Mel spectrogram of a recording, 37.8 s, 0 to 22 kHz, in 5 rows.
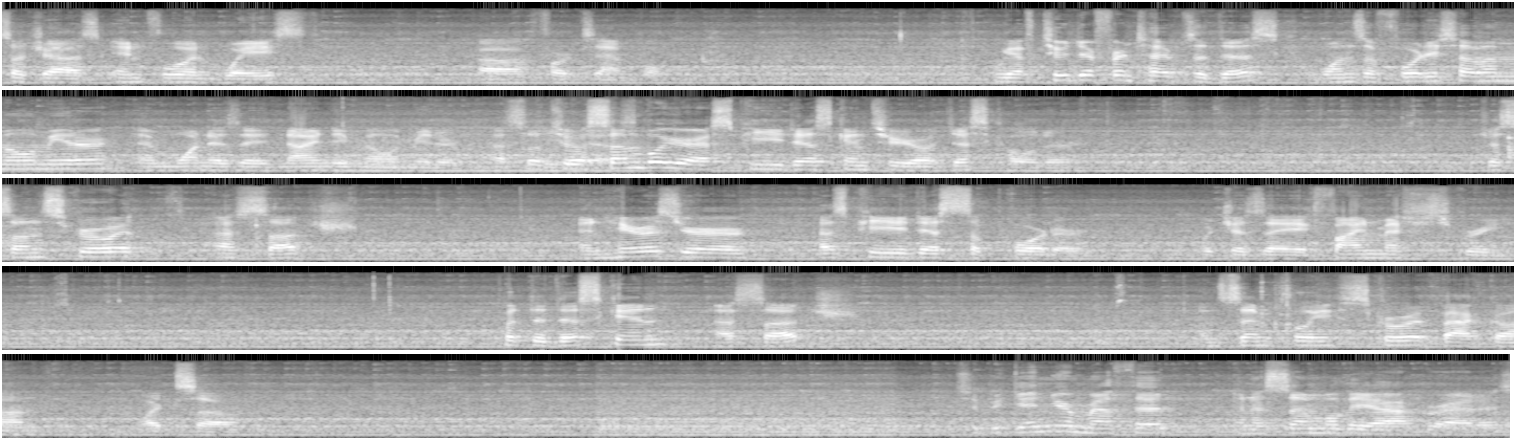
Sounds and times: Speech: 0.0 - 1.6, 2.4 - 3.4, 5.0 - 13.0, 15.0 - 16.9, 18.0 - 22.7, 25.2 - 27.0, 28.6 - 31.5, 35.0 - 37.7
Microwave oven: 0.0 - 37.7.

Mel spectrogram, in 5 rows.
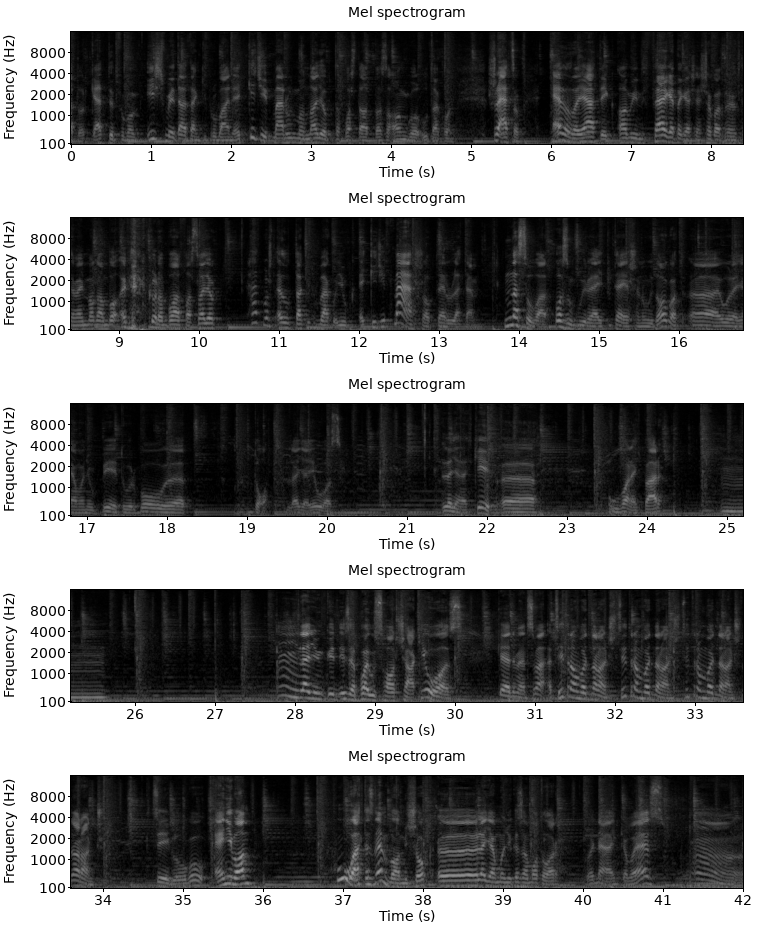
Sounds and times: Speech: 0.0 - 18.3, 19.0 - 20.2, 21.4 - 22.7, 23.5 - 24.3, 27.8 - 34.0, 34.6 - 35.9, 36.9 - 42.0
Music: 0.0 - 42.0.

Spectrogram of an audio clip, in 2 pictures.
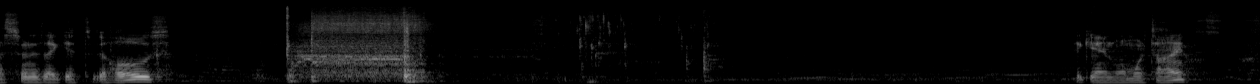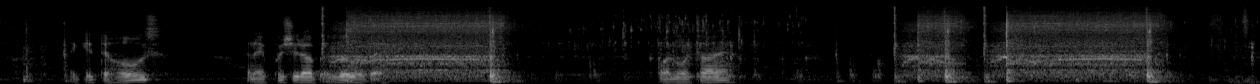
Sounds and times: Speech: 0.0 - 2.8, 10.8 - 12.0, 13.3 - 16.5, 19.2 - 20.0.

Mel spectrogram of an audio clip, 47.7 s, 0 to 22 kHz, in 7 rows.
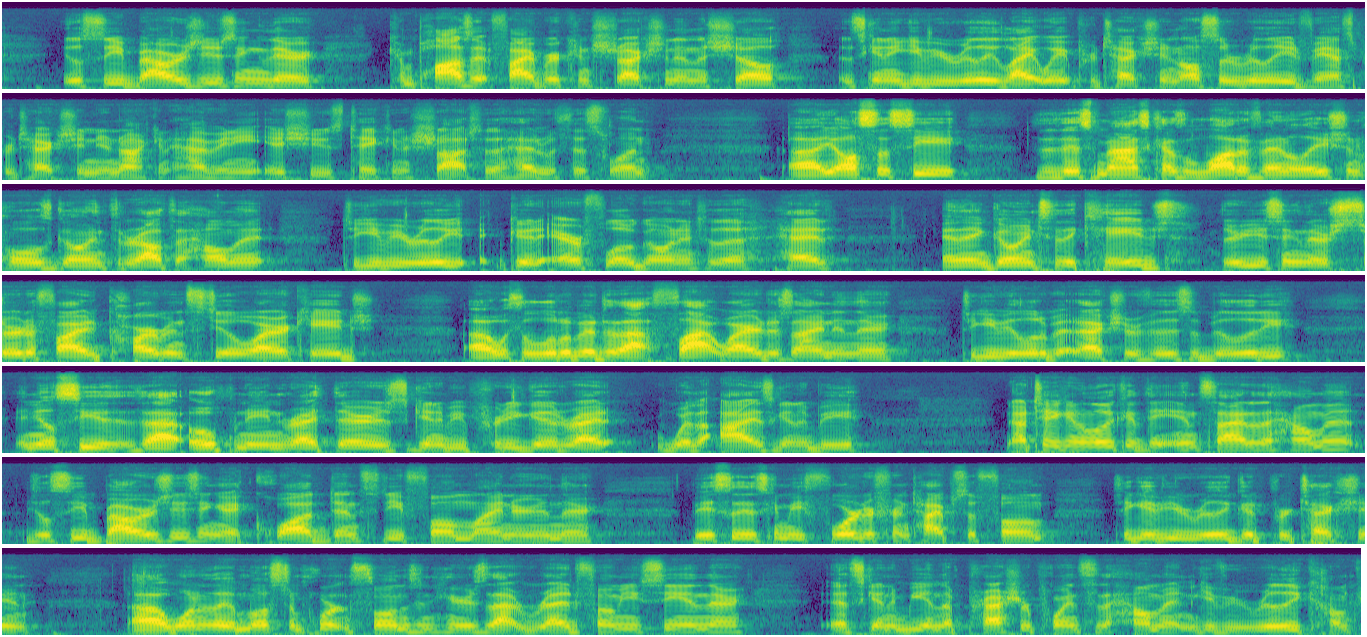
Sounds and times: Speech: 0.0 - 31.6, 32.3 - 47.6.

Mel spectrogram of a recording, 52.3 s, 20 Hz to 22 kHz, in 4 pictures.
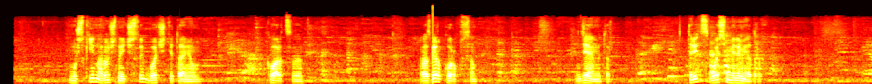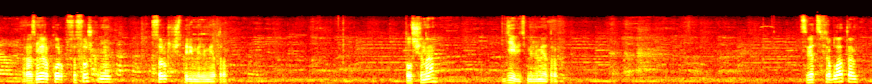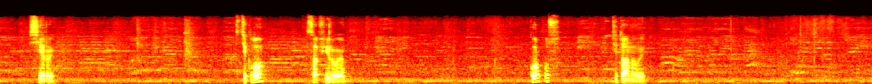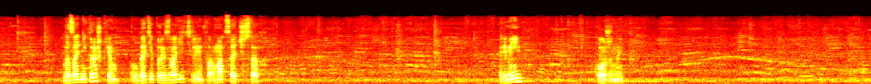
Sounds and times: Speech: 1.0 - 4.7, 6.3 - 7.2, 8.6 - 11.6, 13.0 - 17.1, 19.2 - 19.7, 20.6 - 21.6, 25.1 - 26.0, 26.6 - 27.0, 29.7 - 30.2, 30.8 - 31.4, 35.4 - 35.9, 40.2 - 43.3, 46.7 - 47.2, 48.2 - 48.7.

